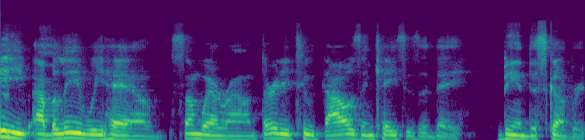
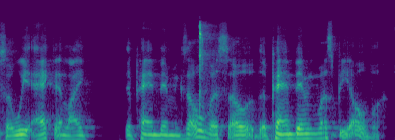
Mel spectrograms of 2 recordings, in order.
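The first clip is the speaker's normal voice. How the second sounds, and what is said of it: Sarcastic tone. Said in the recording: “being sarcastic? ... I am being a bit sarcastic.”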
